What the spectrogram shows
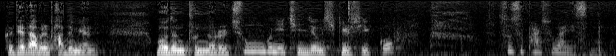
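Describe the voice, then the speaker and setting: A man's voice: fairly high pitch, animated, a little fast, mellow, a little hiss or hum. A man preaching a sermon as pastor, asking the congregation questions and acting out prayers in his own words. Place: church.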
